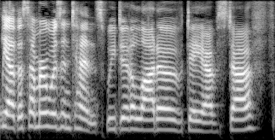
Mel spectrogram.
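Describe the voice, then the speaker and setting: The recording is very clean and the background silent. A woman talks in a bright, sharp tone. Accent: Michigan. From Michigan. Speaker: letterpress and design studio artist. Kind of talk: casual chat.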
